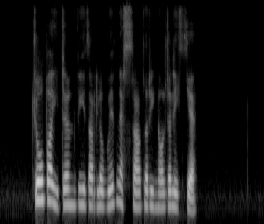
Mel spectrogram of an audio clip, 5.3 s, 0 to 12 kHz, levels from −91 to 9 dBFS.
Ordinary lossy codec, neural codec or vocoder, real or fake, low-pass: Opus, 32 kbps; autoencoder, 48 kHz, 32 numbers a frame, DAC-VAE, trained on Japanese speech; fake; 10.8 kHz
